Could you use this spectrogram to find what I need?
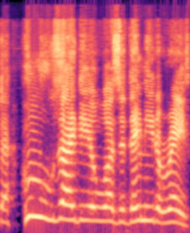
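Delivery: high, loud, worked-up, excited screaming rave. Retelling reacting to the first episode's Cyclops landing: imitating own past screaming. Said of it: "I was on here screaming".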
